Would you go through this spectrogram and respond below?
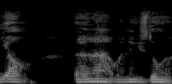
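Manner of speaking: very quiet, low mumble. Describing how a friend talks, imitating Twin's low talk. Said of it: "like I got friends that talk low".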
